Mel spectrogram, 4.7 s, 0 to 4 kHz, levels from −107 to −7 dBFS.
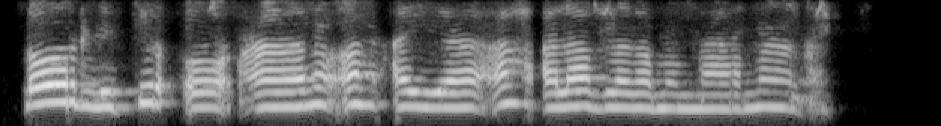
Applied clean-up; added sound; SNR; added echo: neural mask model Resemble Enhance denoiser.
